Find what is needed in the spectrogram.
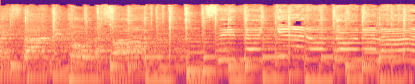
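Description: Salsa romántica music playing, with a steady dance rhythm of bass and percussion under a melodic line.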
